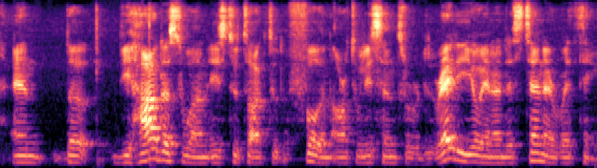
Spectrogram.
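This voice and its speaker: A man speaks at medium pitch with a strong non-native accent. His pace is moderate, with ordinary pitch variation. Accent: thick foreign. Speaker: arts centre host. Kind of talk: live-stream interview chat.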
